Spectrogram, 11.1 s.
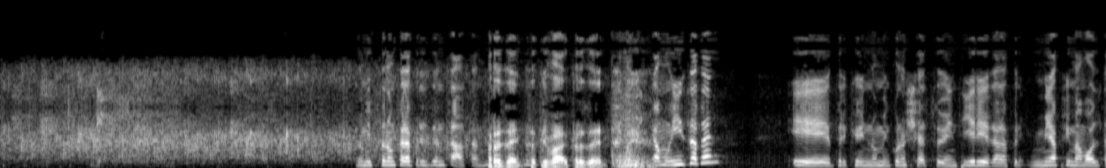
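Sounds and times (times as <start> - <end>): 
applause: 0.0 - 6.0
speech: 3.6 - 7.3, 7.9 - 11.0.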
